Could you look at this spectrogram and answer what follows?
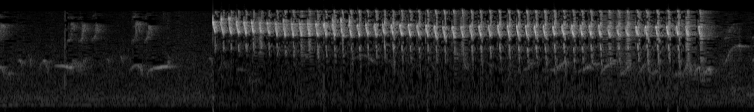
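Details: Grey-cheeked tit-babbler (cililin) tutor recording of a long, dense burst: a very rapid, high trill of tightly packed notes lasting about five seconds, after faint chirps from other birds.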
